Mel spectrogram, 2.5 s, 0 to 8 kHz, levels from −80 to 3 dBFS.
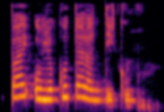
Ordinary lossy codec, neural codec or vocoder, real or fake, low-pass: AAC, 32 kbps; codec, 16 kHz, 8 kbps, FreqCodec, smaller model; fake; 7.2 kHz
